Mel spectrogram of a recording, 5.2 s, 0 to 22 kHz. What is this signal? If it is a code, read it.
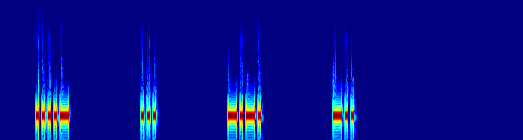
Morse code, heard as a keyed tone, about 40 wpm, spaced as for 11 wpm, 700 Hz. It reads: 4SCD
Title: USA Call Signs - 8x Character Spacing - 40wpm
